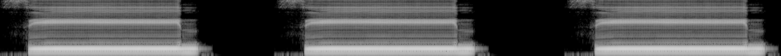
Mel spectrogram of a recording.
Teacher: سین کی ادائیگی میں زبان کی نوک کو ثنایا سفلی کے کناروں سے مضبوطی سے لگا کر باریک اور سیٹی جیسی آواز میں پڑھیں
